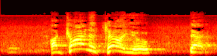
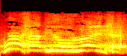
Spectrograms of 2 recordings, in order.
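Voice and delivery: raised, drawn-out proclamation; preaching shout; 5 semitones higher, slower than usual. Acted. Preacher voicing Jesus to Martha, preaching shout. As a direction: proclaim the question high and slowly.

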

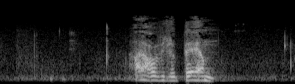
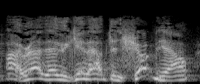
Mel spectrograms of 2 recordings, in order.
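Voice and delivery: ordinary talk

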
